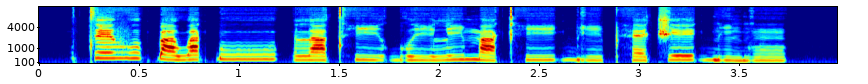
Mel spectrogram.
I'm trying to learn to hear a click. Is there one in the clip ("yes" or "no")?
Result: no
